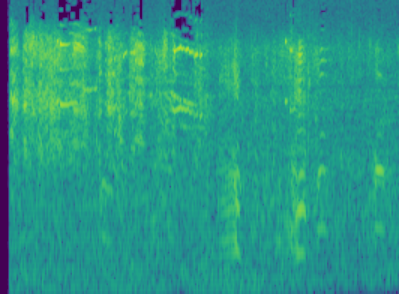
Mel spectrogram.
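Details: In wet, windy, almost deserted Hyde Park, a flock of Canada geese crossing the road toward someone who might have bread honk in a loose, overlapping chorus, with nasal calls coming irregularly over broad rushing noise.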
